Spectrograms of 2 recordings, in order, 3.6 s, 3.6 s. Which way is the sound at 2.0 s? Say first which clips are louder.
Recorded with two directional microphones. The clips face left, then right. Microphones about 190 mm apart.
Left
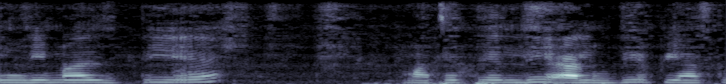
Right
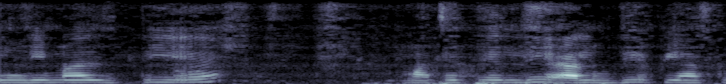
Left 2 dB; 30° left (ahead or behind).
